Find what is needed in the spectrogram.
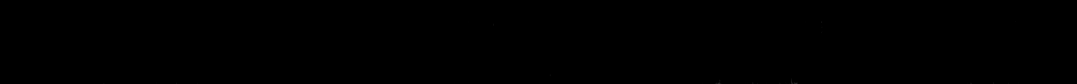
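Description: Near silence with faint, irregular small clicks, several a second, from the computer input device used to paint.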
